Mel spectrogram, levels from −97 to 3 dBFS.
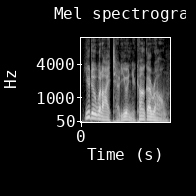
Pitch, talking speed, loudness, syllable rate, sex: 115 Hz, 365 wpm, -17 LUFS, 6.5 syllables/s, male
